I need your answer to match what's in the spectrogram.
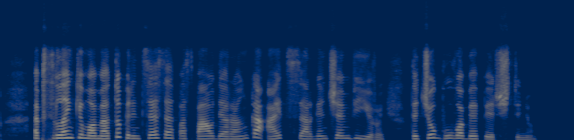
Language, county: Lithuanian, Vilnius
